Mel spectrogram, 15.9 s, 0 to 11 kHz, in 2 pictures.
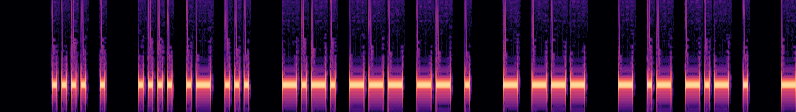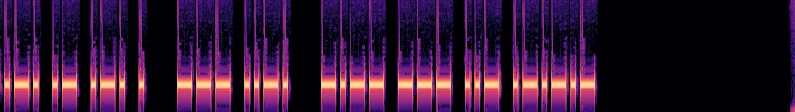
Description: Morse code, heard as a keyed tone, about 25 wpm, 700 Hz. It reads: HE HAS COME TO TAKE CARE OF YOU.
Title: Sentences from Top 1000 Words - Review Part 1 - 25wpm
